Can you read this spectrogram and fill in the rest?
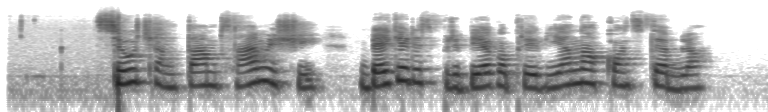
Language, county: Lithuanian, Kaunas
